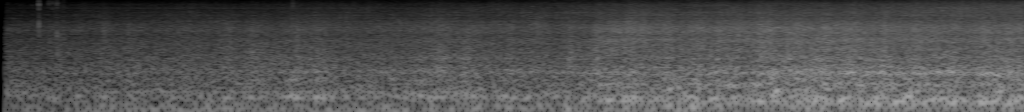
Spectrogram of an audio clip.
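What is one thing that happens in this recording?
A train approaches on the rails, its rumble growing steadily louder.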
